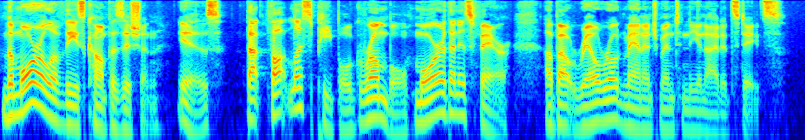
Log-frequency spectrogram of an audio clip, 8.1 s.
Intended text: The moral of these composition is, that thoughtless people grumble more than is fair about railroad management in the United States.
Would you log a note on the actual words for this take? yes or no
no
